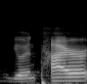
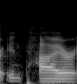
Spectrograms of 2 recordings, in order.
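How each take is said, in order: First: Your entire said with weight; stress on entire. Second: Said in the usual way. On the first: Shown as a demonstration. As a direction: press hard on entire. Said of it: "entire, entire budget".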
